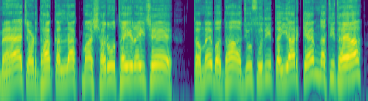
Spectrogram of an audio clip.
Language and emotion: Gujarati, angry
